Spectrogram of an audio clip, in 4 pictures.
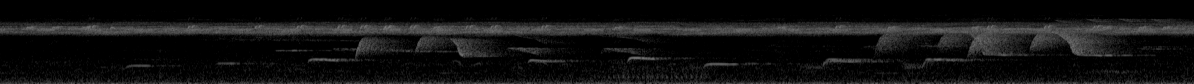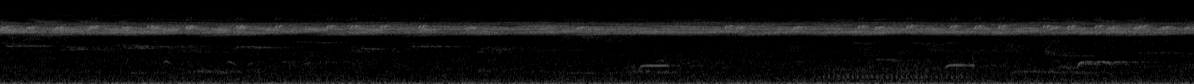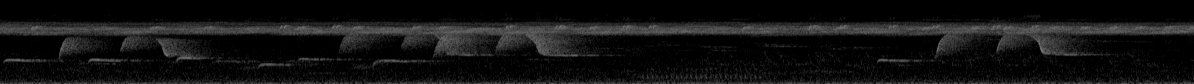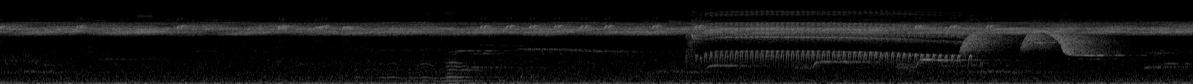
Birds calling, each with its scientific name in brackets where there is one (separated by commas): Plain-brown Woodcreeper (Dendrocincla fuliginosa), Chestnut-winged Foliage-gleaner (Dendroma erythroptera), Cinereous Mourner (Laniocera hypopyrra), Screaming Piha (Lipaugus vociferans), Hauxwell's Thrush (Turdus hauxwelli), Black-faced Antthrush (Formicarius analis), Dusky-capped Greenlet (Pachysylvia hypoxantha), Thrush-like Wren (Campylorhynchus turdinus), Purple-throated Fruitcrow (Querula purpurata), unidentified bird, Wing-barred Piprites (Piprites chloris), Golden-green Woodpecker (Piculus chrysochloros)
